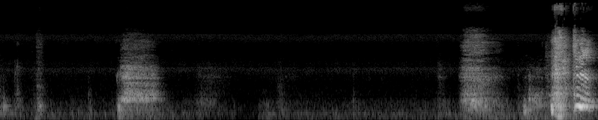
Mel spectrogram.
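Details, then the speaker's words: Male with allergies during a sneezing fit, pinching his nose: muffled build-up breaths, then a forceful sneeze held back, ending in a strained burst; stifled sneeze. "Oh god. Oh my god. I can't I can't do it. Oh my god. I just can't I can't do it. And I pinch my nose."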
